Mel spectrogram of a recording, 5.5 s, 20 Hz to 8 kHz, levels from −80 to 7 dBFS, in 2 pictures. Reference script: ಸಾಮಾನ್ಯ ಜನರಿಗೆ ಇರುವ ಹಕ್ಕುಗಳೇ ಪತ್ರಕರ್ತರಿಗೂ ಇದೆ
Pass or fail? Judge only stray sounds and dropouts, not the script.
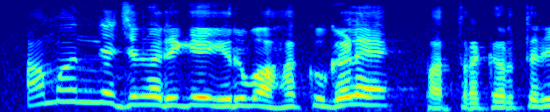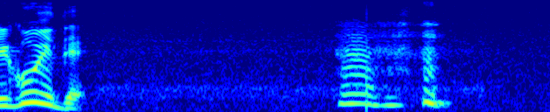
fail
